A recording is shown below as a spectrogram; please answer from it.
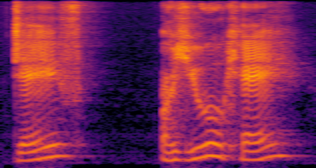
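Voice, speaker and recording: A man's voice: mid-range voice, lively intonation, moderate pace, voice pushed up, lightly acted. Man voicing a frantic worried young wife. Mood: alarmed. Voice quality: anxious, pleading.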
